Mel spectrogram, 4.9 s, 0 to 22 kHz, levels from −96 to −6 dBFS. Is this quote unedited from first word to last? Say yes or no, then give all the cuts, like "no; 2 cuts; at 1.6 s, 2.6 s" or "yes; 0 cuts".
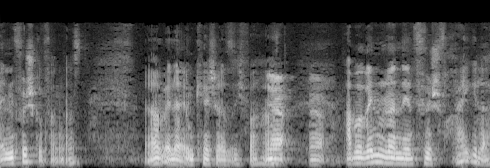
yes; 0 cuts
